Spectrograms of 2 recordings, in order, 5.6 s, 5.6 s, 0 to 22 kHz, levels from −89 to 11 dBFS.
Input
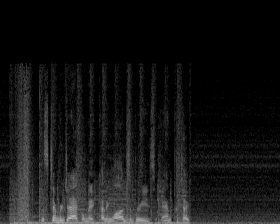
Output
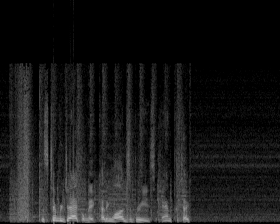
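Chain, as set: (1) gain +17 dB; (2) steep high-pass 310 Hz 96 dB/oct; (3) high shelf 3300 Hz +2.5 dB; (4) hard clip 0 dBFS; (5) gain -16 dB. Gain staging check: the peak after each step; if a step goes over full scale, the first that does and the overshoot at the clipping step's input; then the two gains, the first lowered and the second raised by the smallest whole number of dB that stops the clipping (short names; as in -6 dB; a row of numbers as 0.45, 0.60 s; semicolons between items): +4.5, +3.0, +3.5, 0.0, -16.0 dBFS; step 1, 3.5 dB; step 1 +13 dB, step 5 -12 dB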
